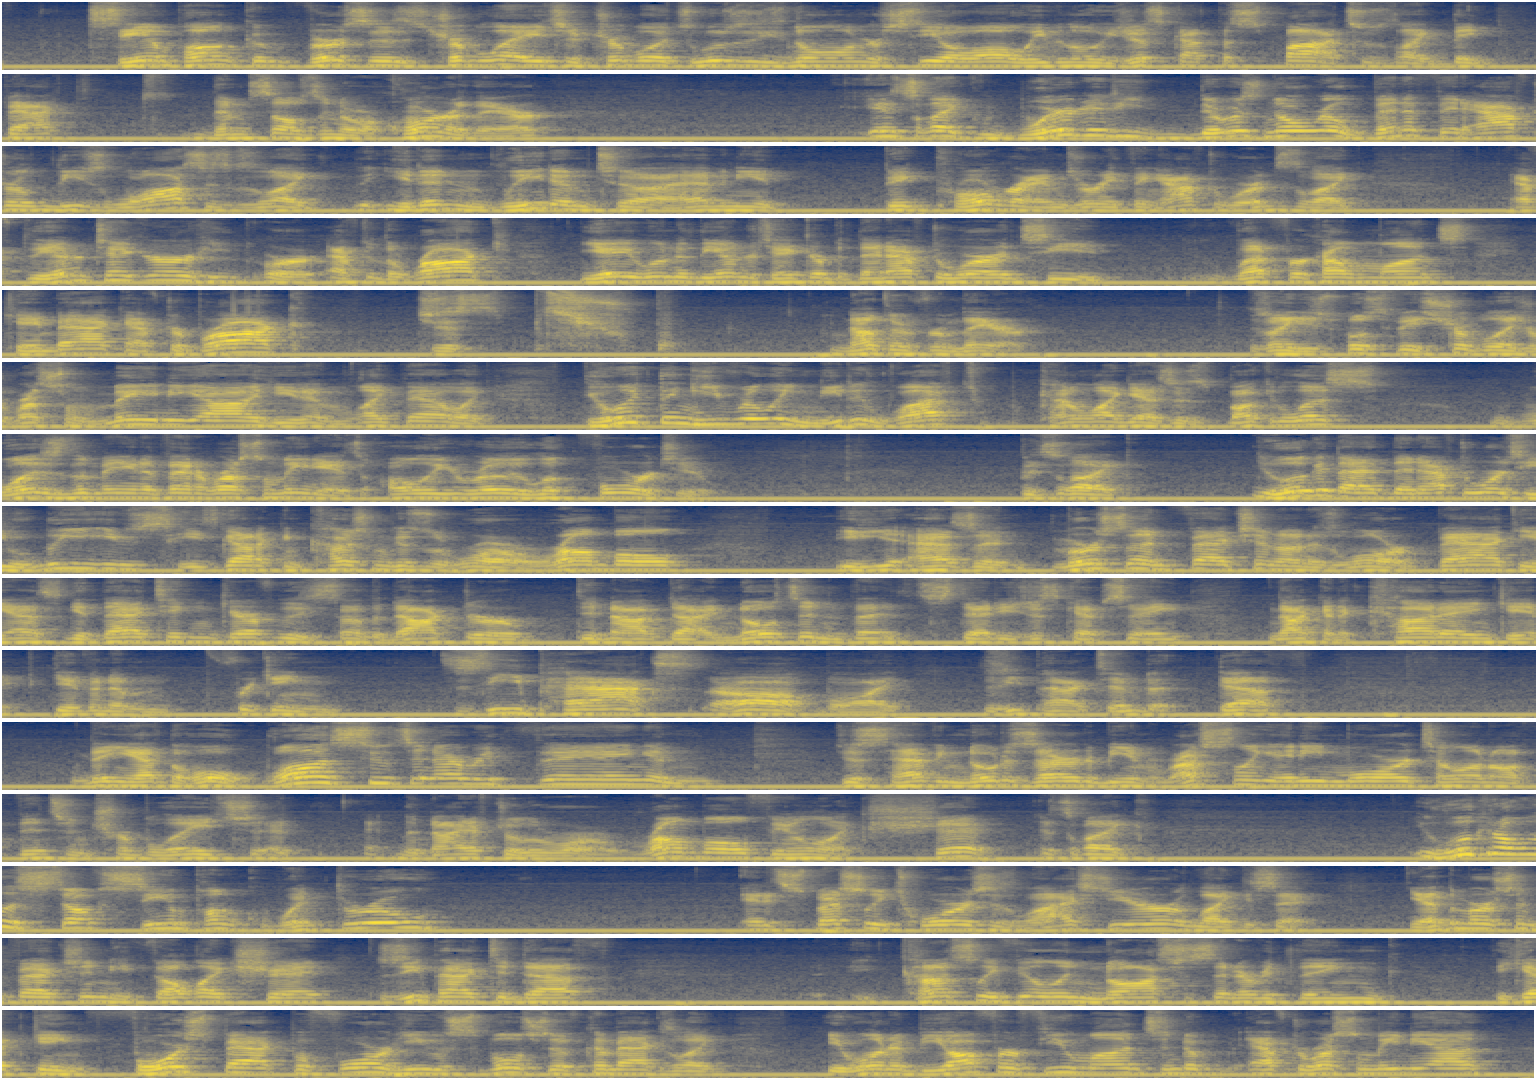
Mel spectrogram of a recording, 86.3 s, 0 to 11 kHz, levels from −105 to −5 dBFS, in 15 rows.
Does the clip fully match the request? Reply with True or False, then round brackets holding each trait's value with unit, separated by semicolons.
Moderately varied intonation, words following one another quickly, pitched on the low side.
True (4.5 semitones; 210 wpm; 130 Hz)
